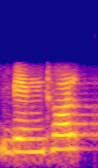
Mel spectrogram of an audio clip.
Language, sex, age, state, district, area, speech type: Bodo, female, 30-45, Assam, Chirang, rural, conversation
